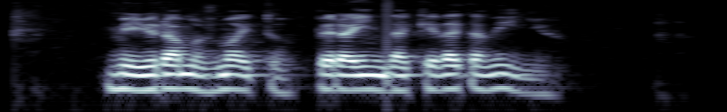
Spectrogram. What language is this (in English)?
Galician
